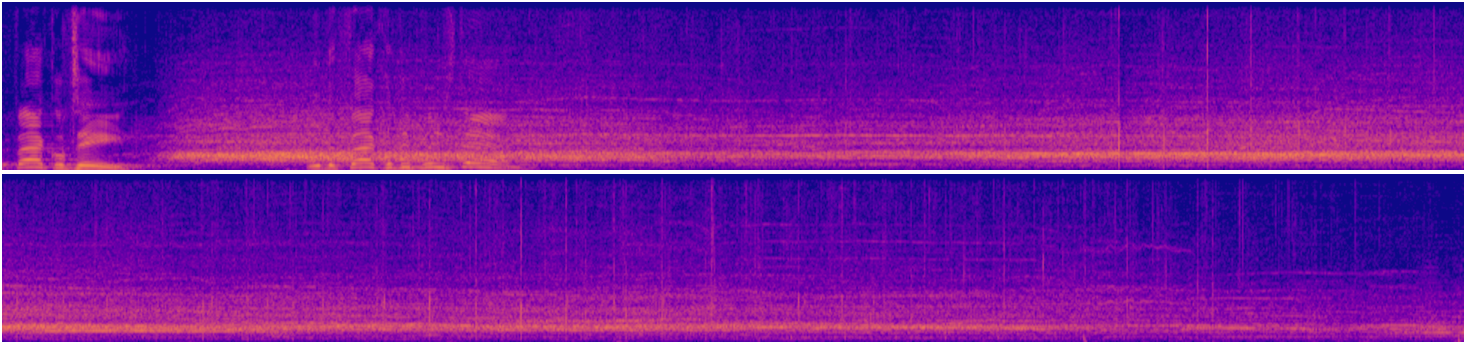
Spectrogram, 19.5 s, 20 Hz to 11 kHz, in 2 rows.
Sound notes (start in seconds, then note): 6.1 cheering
